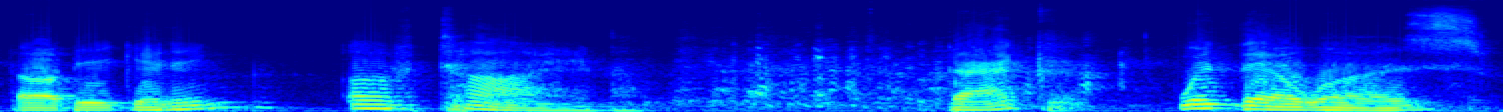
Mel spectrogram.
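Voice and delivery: low, very slow, portentous narration; documentary narrator. Acted. Narrator opening the story of life, grave and slow. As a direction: intone the dawn of time like a nature film.

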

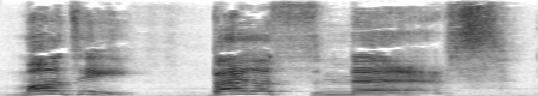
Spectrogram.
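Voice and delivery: high, drawn-out villain call; stretched high-pitched summons. A narrator's reading. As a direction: call to a bird overhead. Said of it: "Gargamel called to the bird".

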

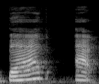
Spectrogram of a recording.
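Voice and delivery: "Bad at" joined, the d running into "at"; linked bad at. Shown as a demonstration. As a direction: say bad-at as one. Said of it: "nối âm là bad at".

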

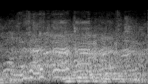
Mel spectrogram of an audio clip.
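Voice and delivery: high, slow, laughing "don't cry"; laughing mock consolation. Preacher acting the friend who laughs off a breakup, high and slow. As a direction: tease him gently through laughter.

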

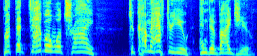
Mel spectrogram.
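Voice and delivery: ordinary talk

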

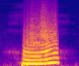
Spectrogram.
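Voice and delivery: loud, high hello into the mic; mic test shout. Shown as a demonstration. Streamer testing how the mic sounds, loud shout. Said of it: "I don't know how that sounds in the mic".

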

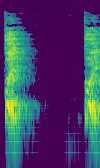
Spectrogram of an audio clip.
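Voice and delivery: तोय in Mandarin fourth tone, falling. Shown as a demonstration. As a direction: drop तोय hard like a command. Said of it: "इसकी जो tone है ये हमारे पास four tone है".

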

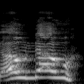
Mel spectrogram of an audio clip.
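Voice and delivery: high, loud hammed-up gasp of alarm; a caught suspect squeals in fright; mock suspect caught out; mock panic.

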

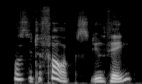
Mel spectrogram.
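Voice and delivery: high, light society lady asking; Amanda's voice. Acted. Amanda asks.

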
